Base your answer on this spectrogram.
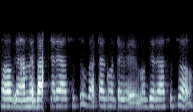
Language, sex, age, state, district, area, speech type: Odia, female, 60+, Odisha, Kandhamal, rural, conversation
